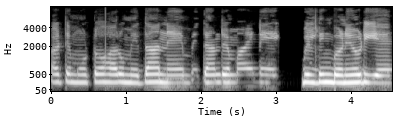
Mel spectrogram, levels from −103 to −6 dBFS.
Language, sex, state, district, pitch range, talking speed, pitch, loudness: Marwari, female, Rajasthan, Nagaur, 230-245 Hz, 160 wpm, 235 Hz, -15 LUFS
